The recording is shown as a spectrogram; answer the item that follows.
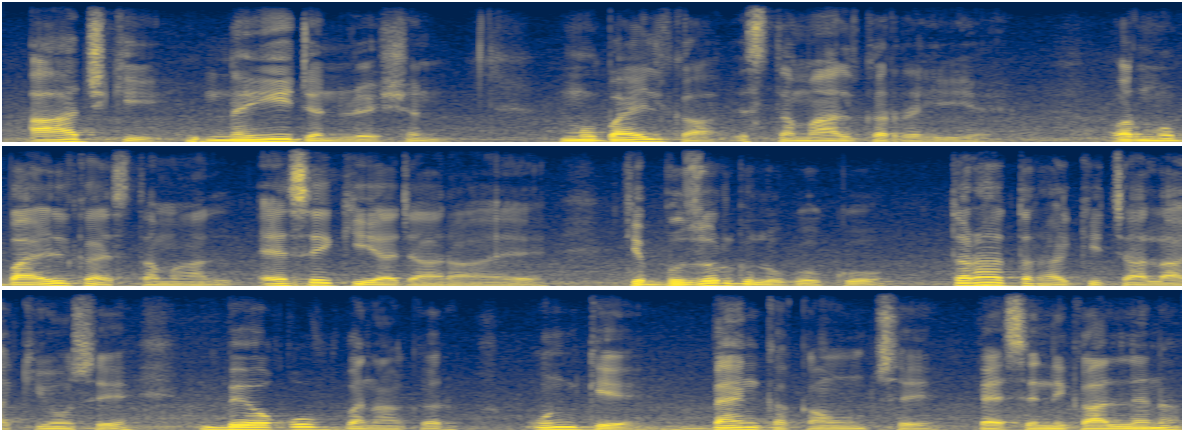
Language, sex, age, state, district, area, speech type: Urdu, male, 45-60, Delhi, South Delhi, urban, spontaneous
